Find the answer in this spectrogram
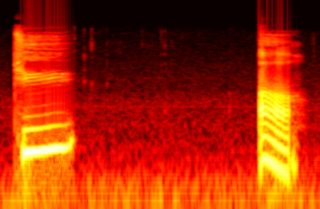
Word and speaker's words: as: Okay, second one, tu as. Okay, as usual in French, final s is not pronounced.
